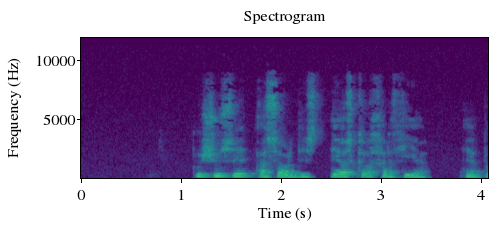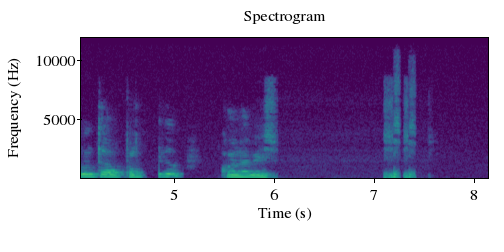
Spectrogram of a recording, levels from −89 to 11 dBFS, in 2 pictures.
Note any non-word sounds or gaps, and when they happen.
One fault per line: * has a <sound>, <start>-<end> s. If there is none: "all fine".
* has a dropout, 4.7-4.8 s
* has a laugh, 7.1-7.4 s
